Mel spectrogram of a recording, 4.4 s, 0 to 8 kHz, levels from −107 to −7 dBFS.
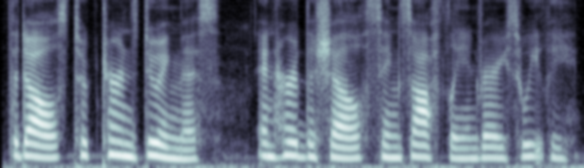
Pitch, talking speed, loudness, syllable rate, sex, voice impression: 200 Hz, 205 wpm, -19 LUFS, 4.6 syllables/s, female, very feminine, adult-like, slightly muffled, fluent, slightly refreshing, slightly sincere, friendly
